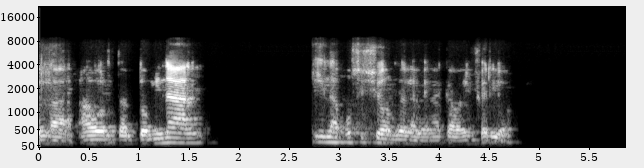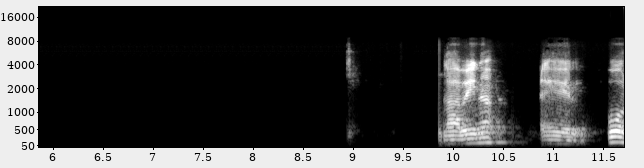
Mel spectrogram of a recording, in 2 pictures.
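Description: An older man talks calmly over an online call, pausing between phrases.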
